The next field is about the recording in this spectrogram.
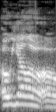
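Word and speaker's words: Oyelowo: a lot of things and he's incredible but oh yellow oh is how you pronounce his last name i looked it up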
